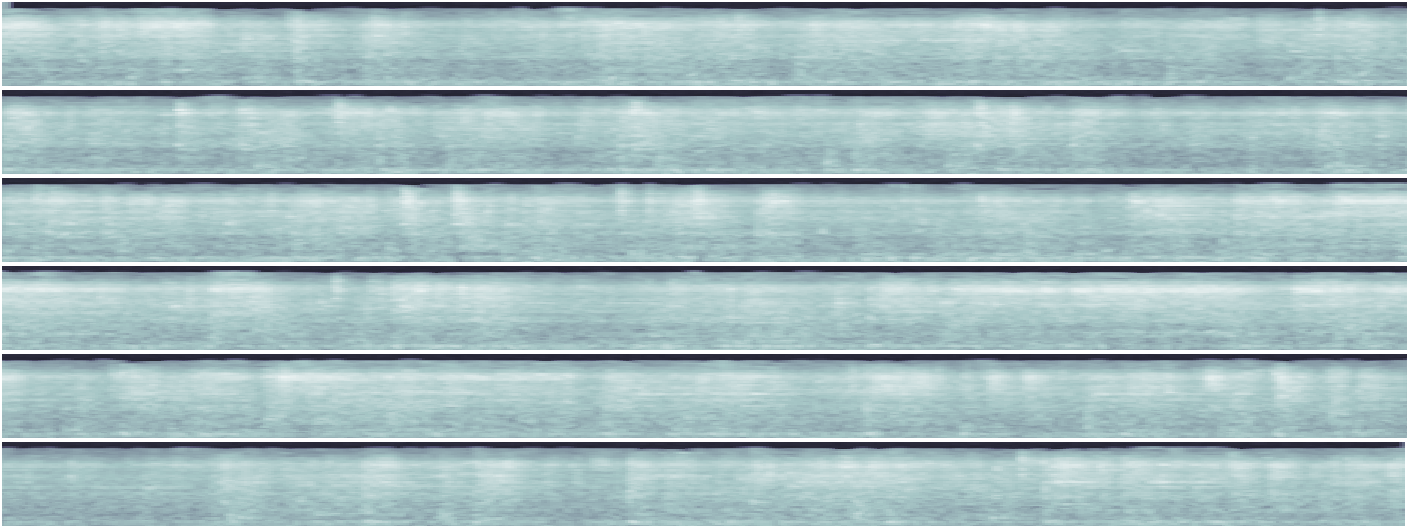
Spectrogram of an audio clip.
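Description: Freight train wagons rolling past close by, their wheels clattering steadily over the rail joints.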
